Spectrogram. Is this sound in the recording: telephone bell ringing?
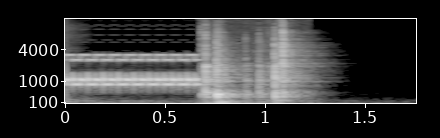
yes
